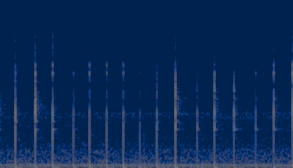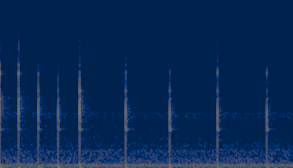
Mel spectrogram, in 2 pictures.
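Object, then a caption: Small painted wooden block tapped with a stylus tip. The tip of a thin black stylus or pen taps and traces the flat back face of a small, solid, grey-painted wooden block held up close to the mic. About twenty-two short, crisp, bright clicks land at an uneven pace over a low steady hum, with faint scratchy tracing between them. Each tap dies away almost instantly.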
